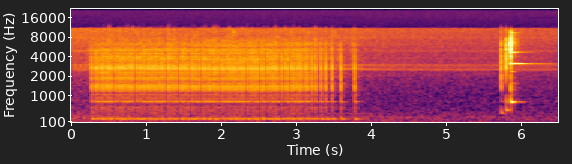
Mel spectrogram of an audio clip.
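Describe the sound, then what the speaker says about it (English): A prize wheel spins with rapid ticks over a steady electronic tone. The ticks slow and stop after about four seconds, and a short bright chime follows moments later. "So here I have my wheel, and I'm starting with spin number 1."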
